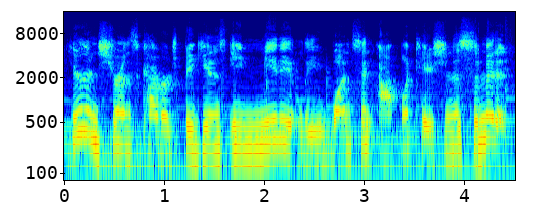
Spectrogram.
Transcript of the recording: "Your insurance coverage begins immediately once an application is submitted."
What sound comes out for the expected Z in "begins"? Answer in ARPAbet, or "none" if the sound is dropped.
Z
